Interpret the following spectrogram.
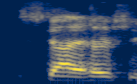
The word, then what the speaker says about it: Skye Hoshi: It's spelled behind it if you're looking at it. If you're not, Skye Hoshi, it's exactly how it sounds.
